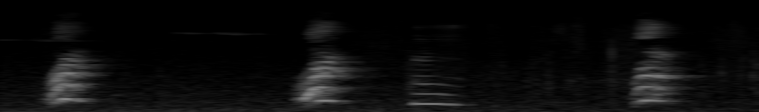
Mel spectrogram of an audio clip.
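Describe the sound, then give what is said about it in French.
A dog barks four times, each bark short and sharp and spaced about a second apart, with the third bark lower and flatter than the others. No one speaks. “Oh, n'oublie pas de laisser sortir le chien.”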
